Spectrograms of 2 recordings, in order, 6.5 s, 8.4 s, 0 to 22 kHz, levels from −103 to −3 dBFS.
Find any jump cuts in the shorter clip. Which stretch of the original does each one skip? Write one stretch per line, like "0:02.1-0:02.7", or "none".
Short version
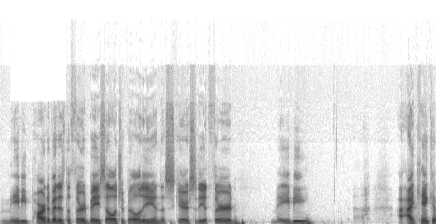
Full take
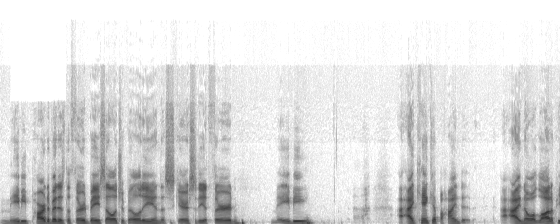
none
